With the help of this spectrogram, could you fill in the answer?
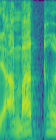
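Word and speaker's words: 大和: 그 야마토라는 거를 그건 이제 말로 읽을 땐 야마토라고 읽지만 실제로 한자로 쓰는 거 보면 다이와란 말이에요.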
